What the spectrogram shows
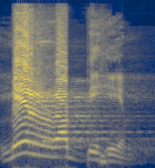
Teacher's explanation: Min rabbihim, bunyi N-nya berubah jadi R. Kenapa? Karena hukum nun mati ketemu ro idgham bila gunnah.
